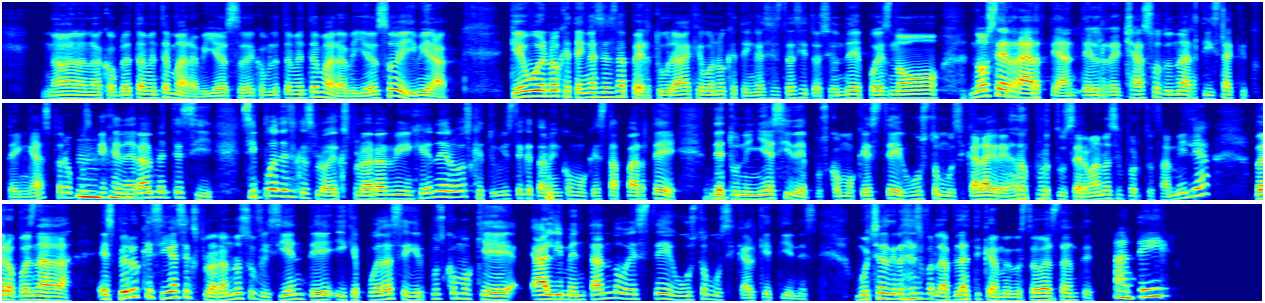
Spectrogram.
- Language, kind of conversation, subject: Spanish, podcast, ¿Qué te llevó a explorar géneros que antes rechazabas?
- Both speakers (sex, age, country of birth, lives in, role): female, 35-39, Mexico, Mexico, guest; male, 20-24, Mexico, Mexico, host
- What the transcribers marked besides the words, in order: other background noise; laughing while speaking: "agregado por tus hermanos"; laughing while speaking: "gracias"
